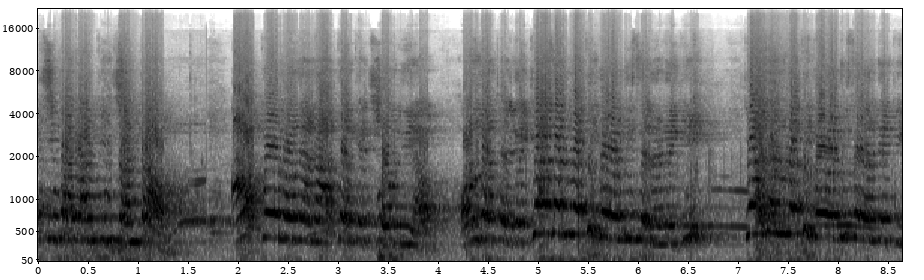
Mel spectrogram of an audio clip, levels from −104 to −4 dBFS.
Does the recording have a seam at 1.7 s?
yes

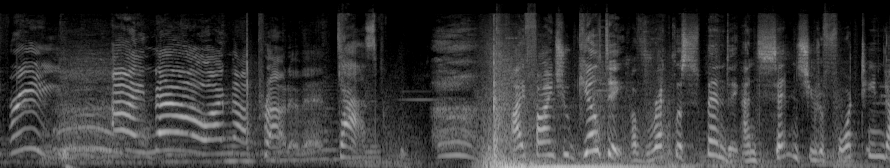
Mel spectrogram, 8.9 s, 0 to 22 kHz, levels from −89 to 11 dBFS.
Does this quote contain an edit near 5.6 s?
yes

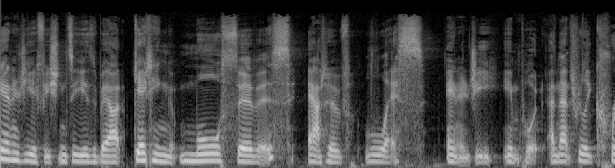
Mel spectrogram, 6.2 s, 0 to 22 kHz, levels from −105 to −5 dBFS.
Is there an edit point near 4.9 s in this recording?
no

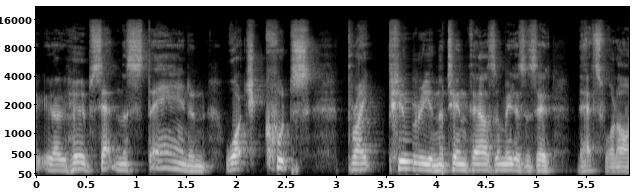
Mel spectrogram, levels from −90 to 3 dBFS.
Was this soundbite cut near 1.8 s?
no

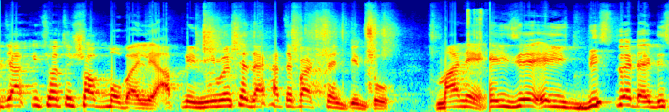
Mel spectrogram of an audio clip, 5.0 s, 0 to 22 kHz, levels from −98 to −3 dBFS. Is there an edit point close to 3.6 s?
yes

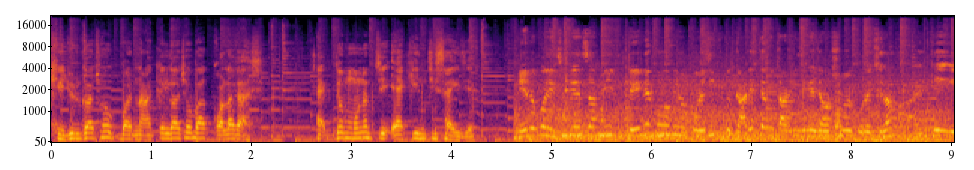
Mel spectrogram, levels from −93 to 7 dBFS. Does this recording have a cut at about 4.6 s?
yes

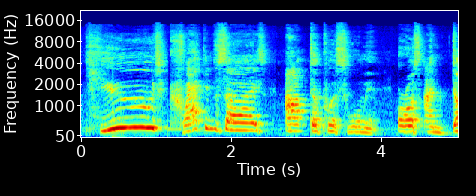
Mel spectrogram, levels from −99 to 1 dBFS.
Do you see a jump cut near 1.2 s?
yes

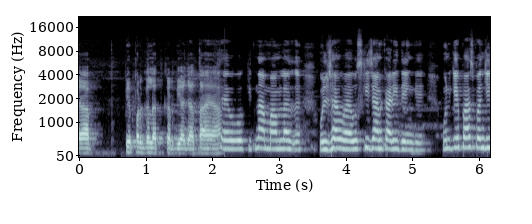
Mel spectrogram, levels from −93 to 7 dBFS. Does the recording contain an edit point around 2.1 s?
yes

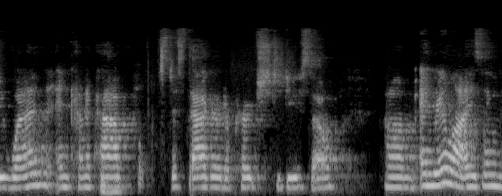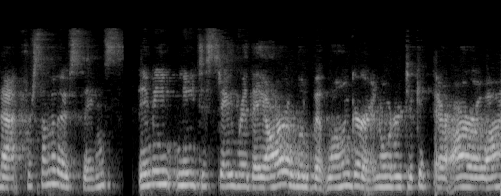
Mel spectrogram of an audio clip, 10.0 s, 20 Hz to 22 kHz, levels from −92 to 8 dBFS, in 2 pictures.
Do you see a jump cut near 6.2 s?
yes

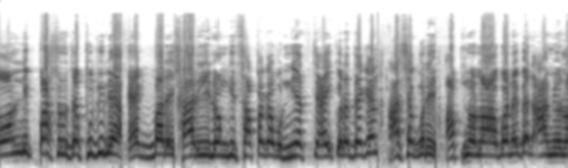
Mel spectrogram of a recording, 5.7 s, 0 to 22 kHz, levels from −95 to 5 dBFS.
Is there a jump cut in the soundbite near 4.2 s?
yes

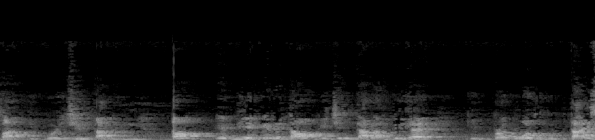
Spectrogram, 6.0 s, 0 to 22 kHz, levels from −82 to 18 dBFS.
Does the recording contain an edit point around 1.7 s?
yes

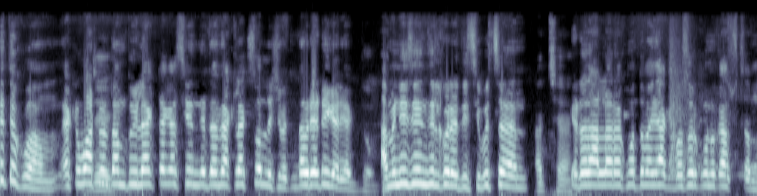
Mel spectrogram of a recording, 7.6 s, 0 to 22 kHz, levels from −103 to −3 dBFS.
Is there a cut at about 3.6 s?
yes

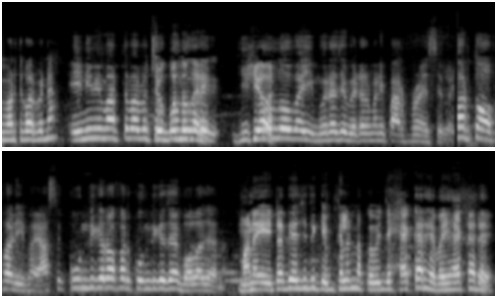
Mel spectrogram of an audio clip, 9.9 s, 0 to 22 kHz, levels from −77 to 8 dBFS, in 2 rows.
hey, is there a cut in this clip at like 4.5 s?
yes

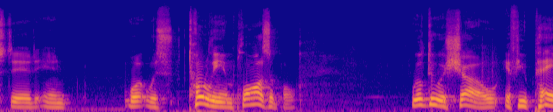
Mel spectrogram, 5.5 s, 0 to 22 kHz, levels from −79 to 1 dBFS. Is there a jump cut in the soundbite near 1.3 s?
yes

